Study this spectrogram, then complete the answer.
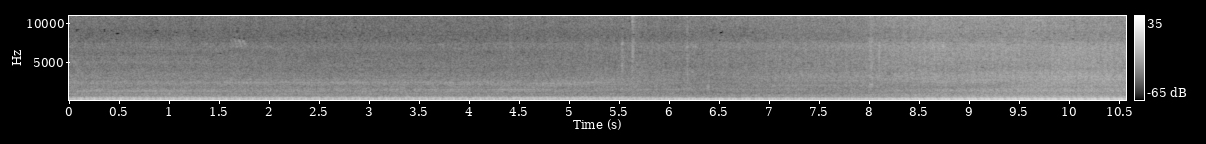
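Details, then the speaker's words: Second-generation Aston Martin Vanquish, cold start: even regular firing at steady idle, revs creeping up slightly, no ticking; sounds normal when cold, ticking only appears once warmed up. "and everything when you start from cold was as you'd expect engine sounds normal everything behaves no concerns"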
